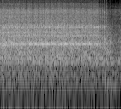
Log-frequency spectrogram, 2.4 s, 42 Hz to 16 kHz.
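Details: Craftsman 26 Quiet snowblower (model 247.886940, under about 5 years old), no-start even when primed with fuel on: steady starter whine cranks about two seconds and fades without catching; later traced to the carburetor.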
